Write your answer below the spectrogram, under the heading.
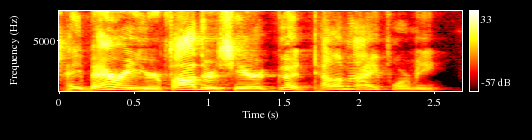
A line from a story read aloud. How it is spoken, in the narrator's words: my mother would holler downstairs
